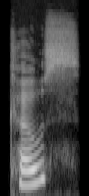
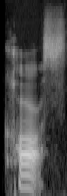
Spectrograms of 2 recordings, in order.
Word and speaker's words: cos: abbreviating ta n tan keep in mind that cosine when we abbreviate it if you want to call it coasts you know we do cos is all we do for that do not call it costs though you will sound ignorant like you don't know what you're talking about same thing for sine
